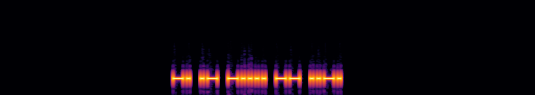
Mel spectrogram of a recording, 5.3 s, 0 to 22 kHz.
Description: Morse code, heard as a keyed tone, about 34 wpm, 700 Hz. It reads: NA6MF
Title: USA Call Signs - 5 Characters - Repeated 2x - 35wpm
